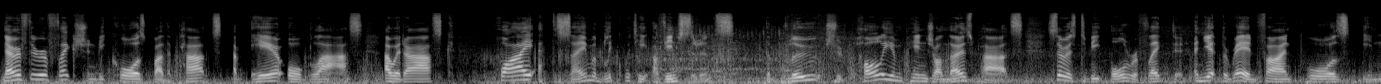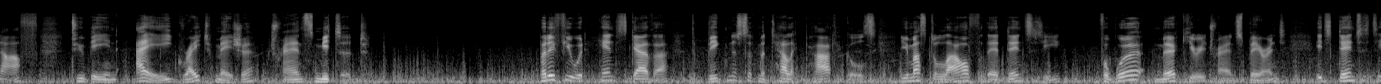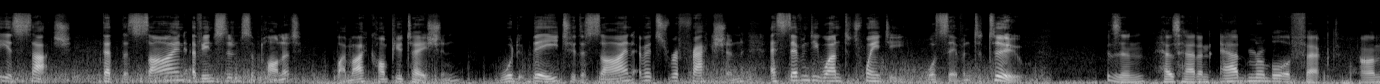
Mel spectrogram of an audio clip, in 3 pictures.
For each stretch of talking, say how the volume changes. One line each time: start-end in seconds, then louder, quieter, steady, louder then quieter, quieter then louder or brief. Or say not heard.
0.0-17.5 steady
19.2-37.9 steady
38.7-41.3 brief.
